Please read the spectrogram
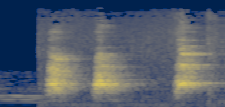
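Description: A dog barking three short barks within about a second and a half.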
